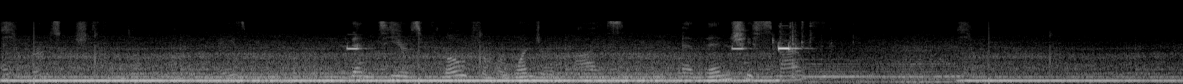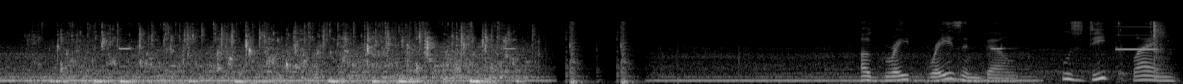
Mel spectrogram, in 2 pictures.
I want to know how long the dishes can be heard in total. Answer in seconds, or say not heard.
not heard.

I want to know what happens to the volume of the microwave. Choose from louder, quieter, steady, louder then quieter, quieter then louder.
quieter.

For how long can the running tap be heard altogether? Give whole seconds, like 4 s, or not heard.
5 s.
